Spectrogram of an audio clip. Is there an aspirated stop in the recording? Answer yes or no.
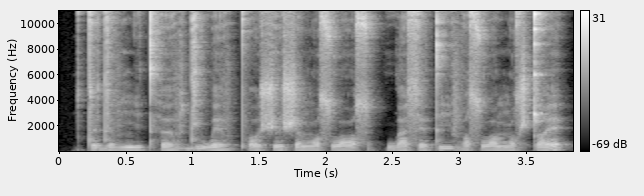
yes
